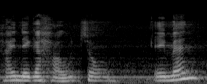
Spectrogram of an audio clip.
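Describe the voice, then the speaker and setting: Mellow woman preaching in foreign-accented Cantonese. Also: fairly low pitch, lively intonation, normal speed. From outside Hong Kong, a foreigner. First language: not Cantonese. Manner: repeats phrases for emphasis, asks the listeners questions. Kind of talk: sermon with personal testimony.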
